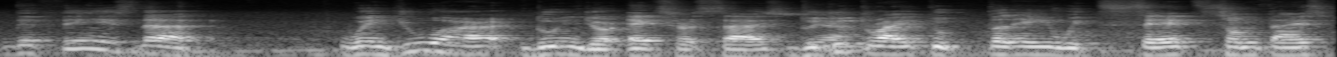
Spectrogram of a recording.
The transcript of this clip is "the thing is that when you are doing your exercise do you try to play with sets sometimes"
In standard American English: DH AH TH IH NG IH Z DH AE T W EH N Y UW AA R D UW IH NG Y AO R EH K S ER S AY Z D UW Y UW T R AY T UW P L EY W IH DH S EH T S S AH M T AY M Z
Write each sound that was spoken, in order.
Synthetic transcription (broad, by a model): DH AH TH IH NG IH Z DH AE T W EH N Y UW AA R D UW IH NG Y AO R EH K S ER S AY S D UW Y UW T R AY T UW P L EY W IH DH S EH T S S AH M T AY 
